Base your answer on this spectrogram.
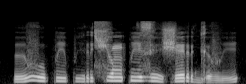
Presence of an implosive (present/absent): absent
